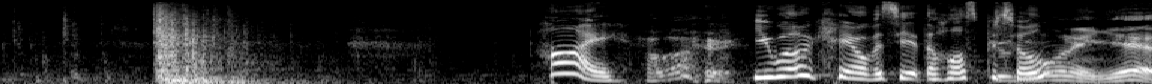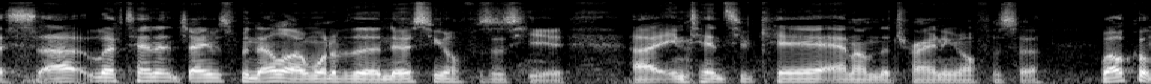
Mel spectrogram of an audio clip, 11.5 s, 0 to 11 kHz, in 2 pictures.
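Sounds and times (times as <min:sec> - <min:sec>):
faint noise: 0:00.0 - 0:11.5
side door slamming shut with a loud bang: 0:00.8 - 0:01.7
speech: 0:02.7 - 0:11.5.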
